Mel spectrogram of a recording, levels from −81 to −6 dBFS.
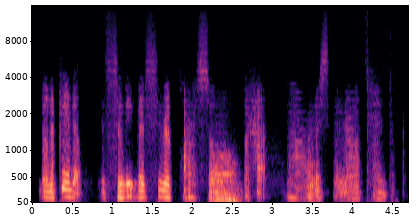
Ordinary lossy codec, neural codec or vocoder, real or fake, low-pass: MP3, 64 kbps; codec, 44.1 kHz, 0.9 kbps, DAC; fake; 14.4 kHz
